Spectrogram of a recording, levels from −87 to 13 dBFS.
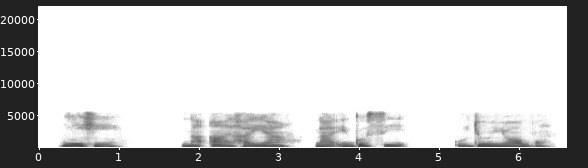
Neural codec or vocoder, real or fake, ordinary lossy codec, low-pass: codec, 16 kHz, 4 kbps, X-Codec, WavLM features, trained on Multilingual LibriSpeech; fake; none; 5.4 kHz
